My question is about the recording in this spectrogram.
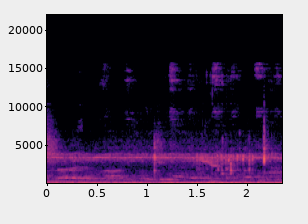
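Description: Plastic syringe sucking the last petrol out of a small plastic cap, a faint slurp of liquid and air.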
